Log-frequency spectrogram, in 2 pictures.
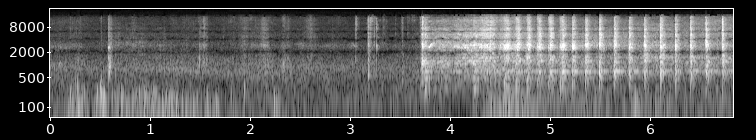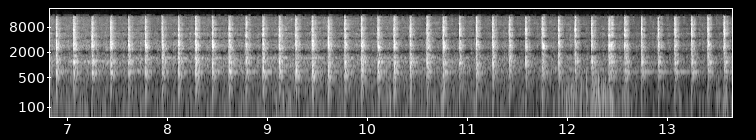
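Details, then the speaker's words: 2001 GMC Yukon XL 5.3 L V8 after a starter replacement: it cranks and catches, then a sharp, even knock of about three per second rides over the idle. Engine knock, cause undetermined. "alright here's my oh one Yukon XL with a 5.3 and this is how it sounds now since I changed off the starter"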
